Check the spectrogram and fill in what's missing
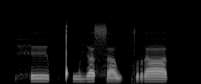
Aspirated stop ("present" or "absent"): present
